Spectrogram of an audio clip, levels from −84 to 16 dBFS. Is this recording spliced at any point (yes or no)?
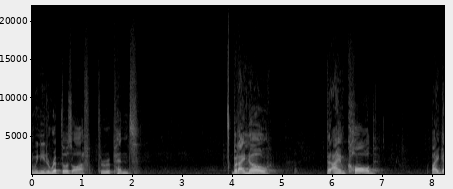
yes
